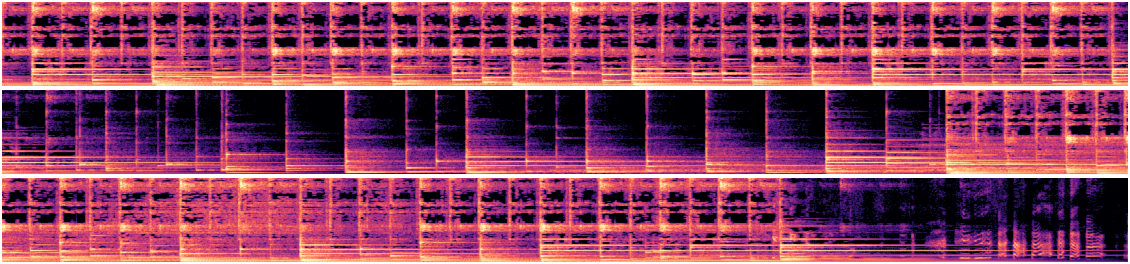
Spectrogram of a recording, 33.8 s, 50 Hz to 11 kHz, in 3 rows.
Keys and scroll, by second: 7.3 1, 7.8 Return, 15.8 space, 18.3 space, 24.8 space, 27.3 space, 27.6 ctrl+s, 30.5 space, 32.0 ctrl+s.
